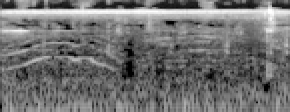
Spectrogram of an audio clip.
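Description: A newborn puppy's single faint cry, rising and then falling in pitch over most of a second.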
